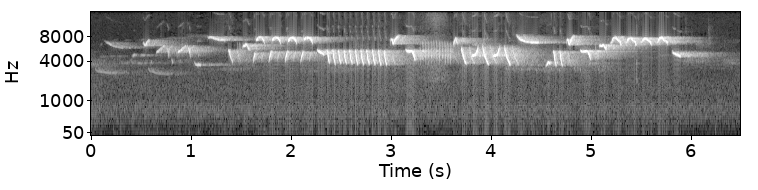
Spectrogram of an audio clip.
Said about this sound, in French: Il y a même un roitelet, euh, triple bandeau. Voilà, ça, vous l'avez entendu ce petit truc là, tout petit Ça c'est le roitelet Roitelet triple bandeau.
